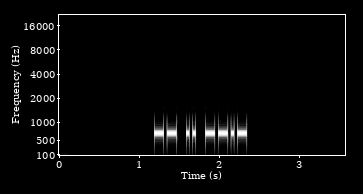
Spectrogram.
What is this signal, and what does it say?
Morse code, heard as a keyed tone, about 30 wpm, 700 Hz. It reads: MIQ
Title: USA Call Sign Postfixes - 3 Letters 30wpm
